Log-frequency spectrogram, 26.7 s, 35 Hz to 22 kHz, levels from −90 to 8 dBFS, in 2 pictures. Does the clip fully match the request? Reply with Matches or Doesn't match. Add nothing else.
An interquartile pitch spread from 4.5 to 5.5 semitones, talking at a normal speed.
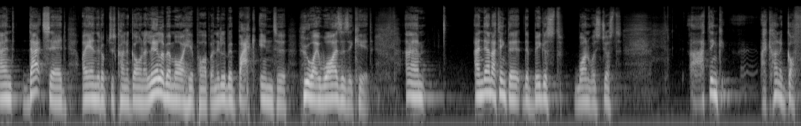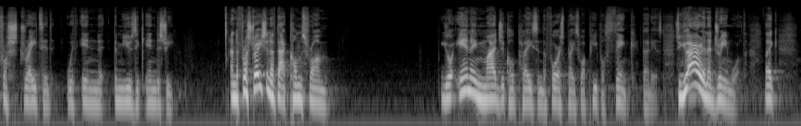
Doesn't match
